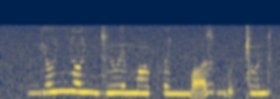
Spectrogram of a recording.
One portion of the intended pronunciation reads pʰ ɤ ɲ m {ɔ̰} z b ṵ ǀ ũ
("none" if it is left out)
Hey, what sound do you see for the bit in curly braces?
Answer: ɔ̰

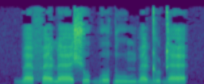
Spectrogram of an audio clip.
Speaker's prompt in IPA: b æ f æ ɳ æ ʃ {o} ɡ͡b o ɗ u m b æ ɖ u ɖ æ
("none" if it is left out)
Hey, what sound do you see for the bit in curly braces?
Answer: o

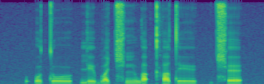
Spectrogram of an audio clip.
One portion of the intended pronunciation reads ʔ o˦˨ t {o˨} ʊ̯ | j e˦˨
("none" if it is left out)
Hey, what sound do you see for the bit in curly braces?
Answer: o˨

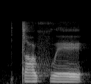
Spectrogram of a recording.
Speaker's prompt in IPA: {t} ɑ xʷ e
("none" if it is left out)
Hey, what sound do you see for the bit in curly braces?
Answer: t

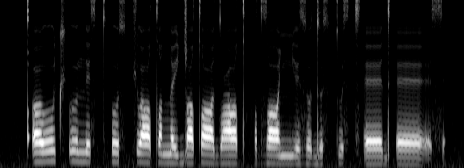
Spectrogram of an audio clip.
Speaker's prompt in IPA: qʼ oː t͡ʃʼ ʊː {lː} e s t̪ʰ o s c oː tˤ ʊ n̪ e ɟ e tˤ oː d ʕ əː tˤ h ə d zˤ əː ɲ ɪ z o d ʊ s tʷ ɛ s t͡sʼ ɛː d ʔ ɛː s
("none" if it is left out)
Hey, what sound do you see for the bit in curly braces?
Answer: n̪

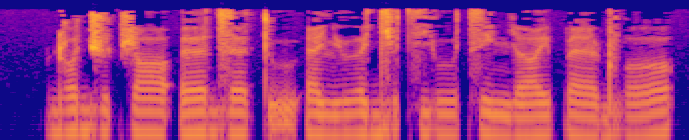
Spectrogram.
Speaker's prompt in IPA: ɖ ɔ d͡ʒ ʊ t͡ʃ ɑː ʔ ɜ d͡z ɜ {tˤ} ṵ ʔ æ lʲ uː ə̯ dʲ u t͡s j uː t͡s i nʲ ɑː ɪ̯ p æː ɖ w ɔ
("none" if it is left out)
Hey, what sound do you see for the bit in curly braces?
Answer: t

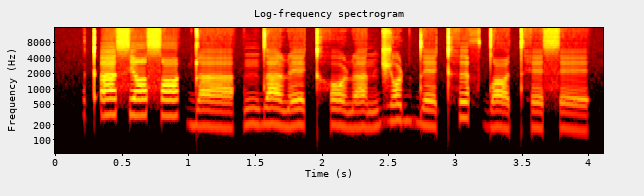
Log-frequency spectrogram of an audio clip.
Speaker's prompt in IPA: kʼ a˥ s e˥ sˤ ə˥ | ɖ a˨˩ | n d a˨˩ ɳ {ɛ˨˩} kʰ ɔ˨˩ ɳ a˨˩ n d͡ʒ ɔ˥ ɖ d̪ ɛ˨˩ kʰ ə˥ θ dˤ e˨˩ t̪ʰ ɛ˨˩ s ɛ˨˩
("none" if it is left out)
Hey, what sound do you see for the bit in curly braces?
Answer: ɛ˨˩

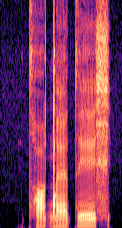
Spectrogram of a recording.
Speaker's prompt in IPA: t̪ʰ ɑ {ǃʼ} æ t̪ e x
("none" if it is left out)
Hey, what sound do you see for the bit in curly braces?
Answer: ŋ͡ǃ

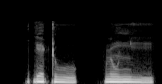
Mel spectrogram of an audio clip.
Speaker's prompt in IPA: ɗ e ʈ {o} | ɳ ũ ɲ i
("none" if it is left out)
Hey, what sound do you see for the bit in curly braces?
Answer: u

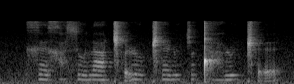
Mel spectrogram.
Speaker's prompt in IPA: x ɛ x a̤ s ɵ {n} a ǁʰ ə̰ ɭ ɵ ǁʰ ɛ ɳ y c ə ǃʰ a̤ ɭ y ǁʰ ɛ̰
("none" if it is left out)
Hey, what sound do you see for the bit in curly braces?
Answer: l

